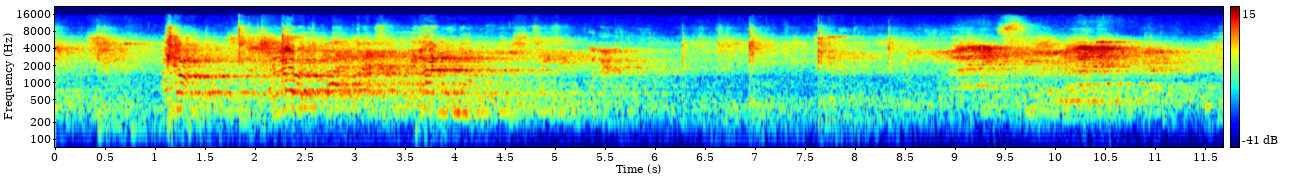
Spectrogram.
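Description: Shoes squeak on the hall floor.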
